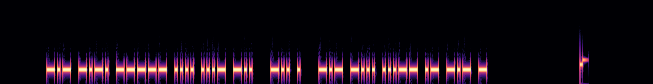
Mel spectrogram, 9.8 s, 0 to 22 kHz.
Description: Morse code, heard as a keyed tone, about 30 wpm, 700 Hz. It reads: KC0HVD DE KB3AKT
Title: USA Callsign DE Callsign 30wpm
